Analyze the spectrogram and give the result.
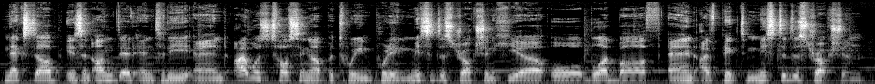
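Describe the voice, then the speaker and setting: A man's voice: mid-range voice, normal speed, hardly any pauses. Man narrating casually over music. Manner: conversational, rhetorical questions to the listener. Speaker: host and narrator of horror analysis videos. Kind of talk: casual scripted video commentary.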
